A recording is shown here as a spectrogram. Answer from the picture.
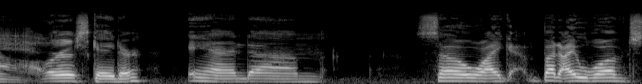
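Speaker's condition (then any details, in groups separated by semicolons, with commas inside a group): Cerebral palsy; from birth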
